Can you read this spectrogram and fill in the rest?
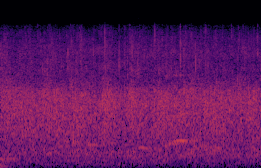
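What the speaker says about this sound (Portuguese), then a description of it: "vamos aplaudir ao Senhor Jesus por cada vida que está chegando." A church congregation applauds in praise, steady even clapping filling the room at low level throughout, with no break or change.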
